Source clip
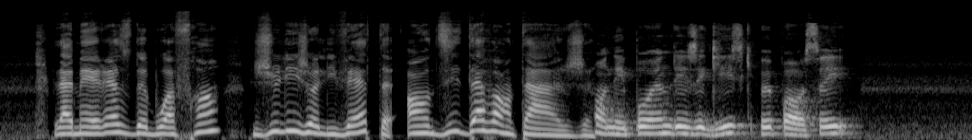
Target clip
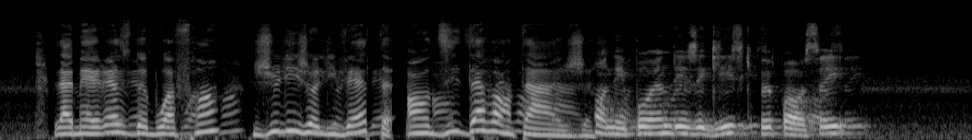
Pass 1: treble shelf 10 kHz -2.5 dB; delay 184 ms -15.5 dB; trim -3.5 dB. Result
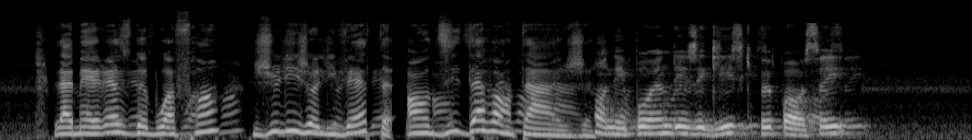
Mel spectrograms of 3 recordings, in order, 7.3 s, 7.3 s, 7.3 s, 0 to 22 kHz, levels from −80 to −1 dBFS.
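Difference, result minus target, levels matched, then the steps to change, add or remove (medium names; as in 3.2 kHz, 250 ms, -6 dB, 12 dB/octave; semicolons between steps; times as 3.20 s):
8 kHz band +3.5 dB
change: treble shelf 10 kHz -14.5 dB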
